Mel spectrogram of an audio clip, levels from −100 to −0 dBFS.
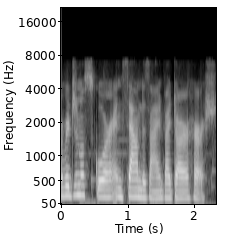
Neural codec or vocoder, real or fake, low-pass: none; real; 7.2 kHz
